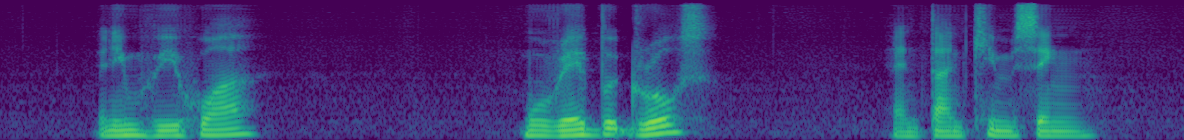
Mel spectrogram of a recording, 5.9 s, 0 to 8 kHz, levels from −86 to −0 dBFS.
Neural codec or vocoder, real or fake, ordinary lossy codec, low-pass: codec, 16 kHz, 0.3 kbps, FocalCodec; fake; none; 7.2 kHz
